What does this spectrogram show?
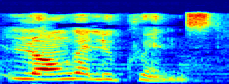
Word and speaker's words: longiloquence: लॉन्ग एलिक्वेंस, लॉन्ग एलुकेंस। जी हाँ दोस्तों, ये पूरा एक लंबा वर्ड है, लॉन्ग एलिक्वेंस। LONGILOQUENCE, लॉन्ग एलुक्वेंस, लॉन्ग एलुक्वेंस। इसकी प्रोनाउंसिएशन है लॉन्ग एलुक्वेंस, LONGILOQUENCE, लॉन्ग एलुक्वेंस।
